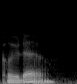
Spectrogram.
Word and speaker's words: Cluedo: In England, where musician Anthony Pratt invented the game in 1944, it's called Cluedo, pronounced Cluedo, meaning clue, and the Latin term ludo, meaning play.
